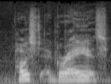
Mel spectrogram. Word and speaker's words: PostgreSQL: what is called the post gray SQL post gray pronounced like g r a y SQL so what we're looking for is we're saying do you have a demon out there called postr SQL and if you do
